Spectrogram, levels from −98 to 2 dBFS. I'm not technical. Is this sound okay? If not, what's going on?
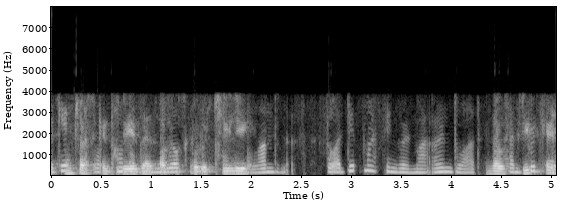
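No. From start to finish the speech sounds slightly rough, buzzy and robotic, with the crisp top end missing. That comes from the G.729 codec, a phone-call compression method that rebuilds the voice from a rough model.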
